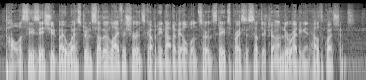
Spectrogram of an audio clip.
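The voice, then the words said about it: Rapid legal-disclaimer announcer voice. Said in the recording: “do my legal voice”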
